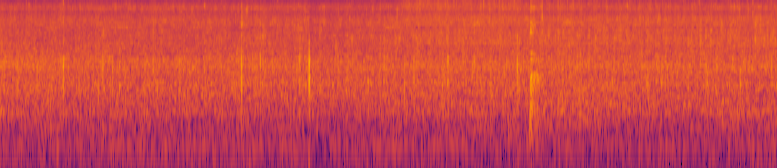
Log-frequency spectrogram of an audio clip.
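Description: Steady sizzle of bitter gourd, onions and chicken frying in oil in a wok, with a few faint clicks as chopped tomatoes are dropped in.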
